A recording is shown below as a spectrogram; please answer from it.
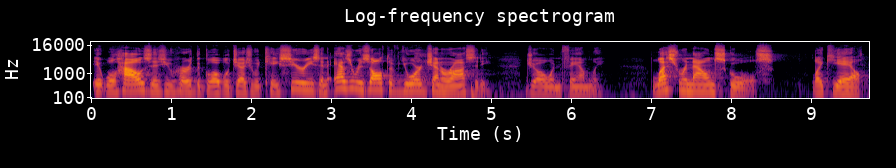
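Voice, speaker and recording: A woman's voice: fairly low pitch, normal speed, a bit bright. A woman delivering a formal awards-dinner speech as the college's host, with playful asides to the audience. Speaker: college president giving dinner remarks.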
